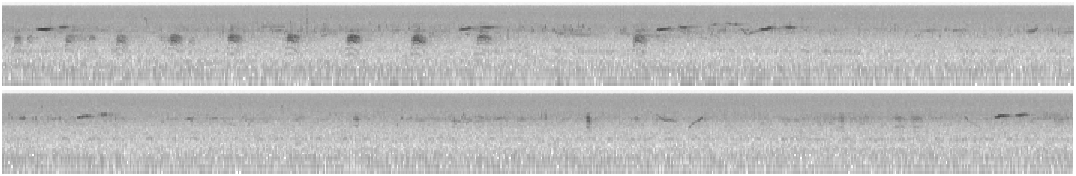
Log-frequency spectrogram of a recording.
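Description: Wild birds calling. One bird gives a run of about ten short, repeated calls over the first six seconds, spacing out as it goes. Higher chirps and whistles from other birds come and go after that.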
